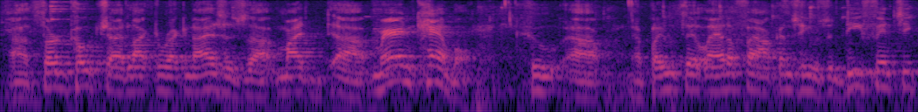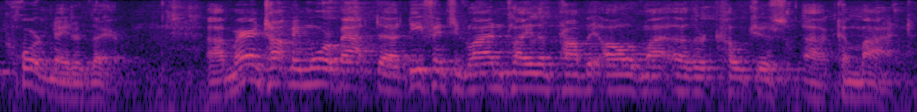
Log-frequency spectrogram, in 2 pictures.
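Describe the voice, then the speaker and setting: With an American accent, a man talks at a fairly quick pace in a fairly high voice with lively intonation, amid noticeable background noise and audible room echo. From Kansas. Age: 60s. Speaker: retired football player. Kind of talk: acceptance speech. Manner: halting.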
